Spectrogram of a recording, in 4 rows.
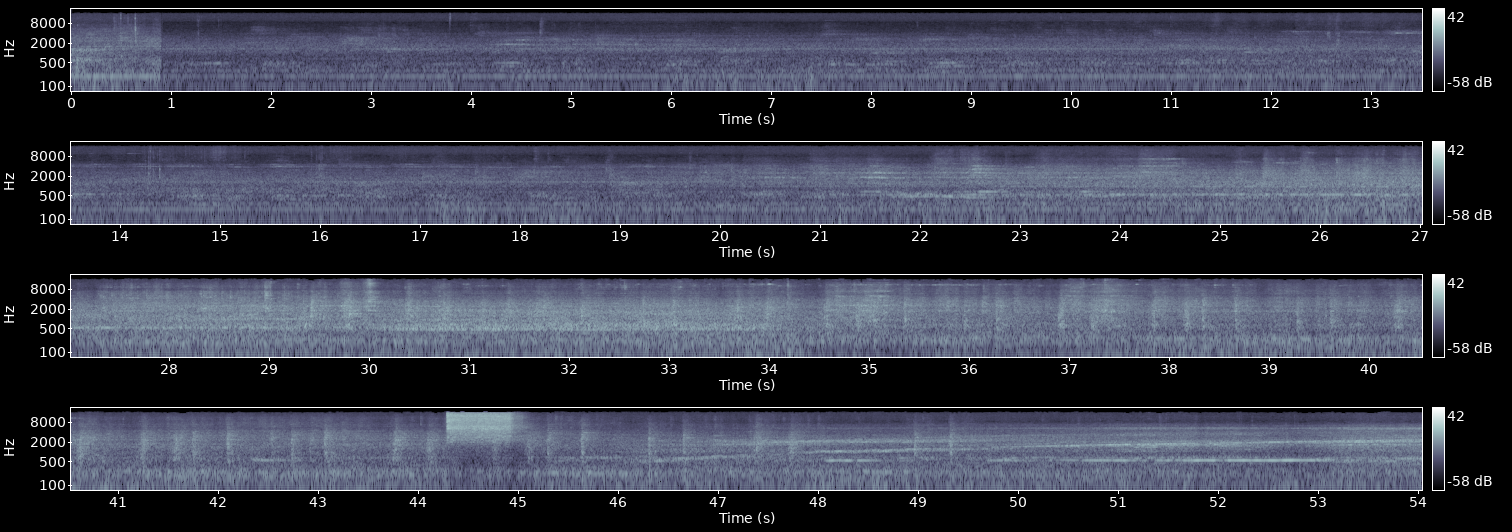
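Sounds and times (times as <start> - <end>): train wheels clicking over joints: 25.4 - 47.9
brief hiss: 44.3 - 45.1.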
